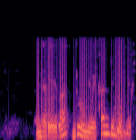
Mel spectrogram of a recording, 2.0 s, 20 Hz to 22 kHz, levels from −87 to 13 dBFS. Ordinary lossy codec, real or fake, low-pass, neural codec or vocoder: MP3, 48 kbps; real; 7.2 kHz; none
